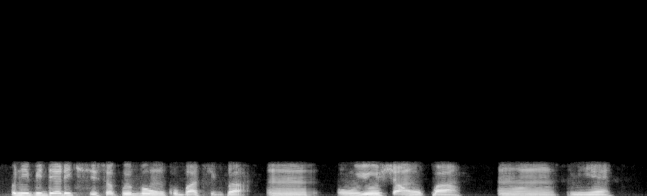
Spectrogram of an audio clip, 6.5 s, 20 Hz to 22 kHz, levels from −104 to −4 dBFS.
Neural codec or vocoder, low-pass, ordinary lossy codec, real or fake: none; 3.6 kHz; Opus, 32 kbps; real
